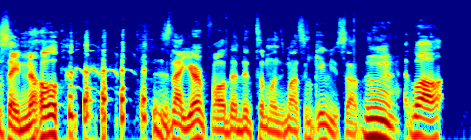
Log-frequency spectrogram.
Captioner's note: laugh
